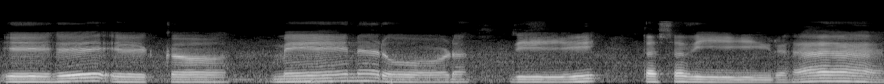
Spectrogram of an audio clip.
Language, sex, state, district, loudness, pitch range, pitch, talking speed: Hindi, male, Punjab, Fazilka, -17 LUFS, 115-135 Hz, 120 Hz, 45 wpm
